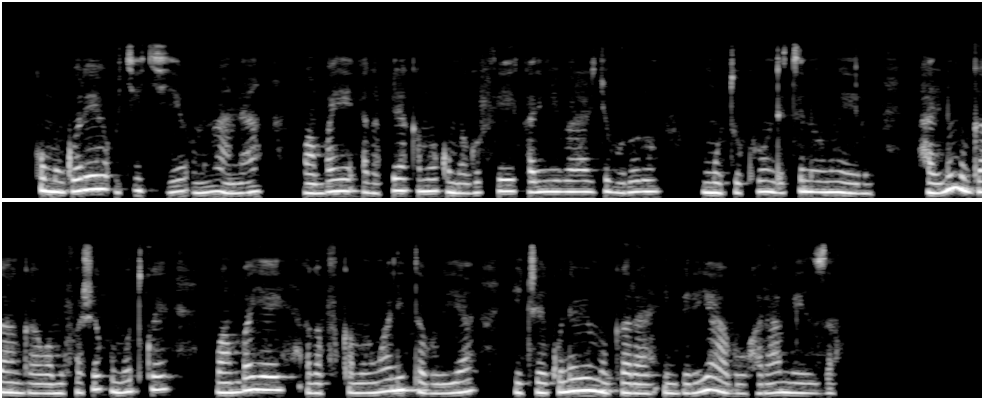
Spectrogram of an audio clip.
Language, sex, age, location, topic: Kinyarwanda, male, 50+, Huye, health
